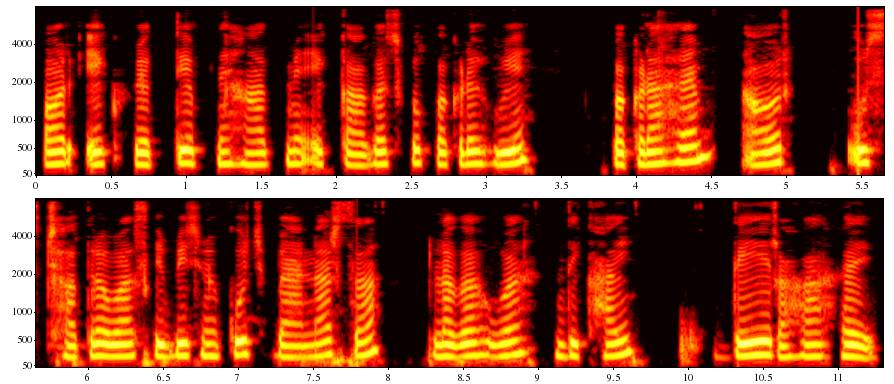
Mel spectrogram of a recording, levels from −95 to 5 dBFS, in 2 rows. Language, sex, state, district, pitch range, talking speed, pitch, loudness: Hindi, female, Chhattisgarh, Balrampur, 210-235 Hz, 155 wpm, 220 Hz, -17 LUFS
